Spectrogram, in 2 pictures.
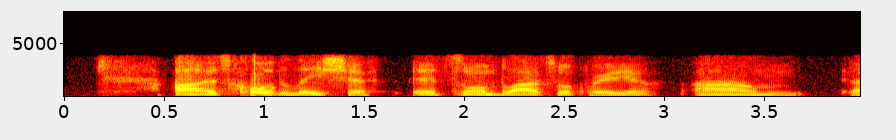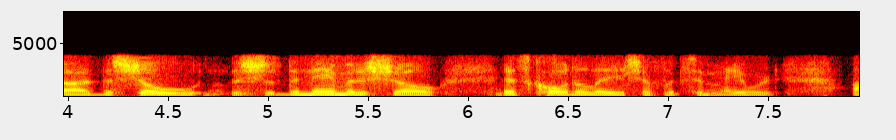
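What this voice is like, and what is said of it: New York accent. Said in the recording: “I love your New York accent. It's really cool.”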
